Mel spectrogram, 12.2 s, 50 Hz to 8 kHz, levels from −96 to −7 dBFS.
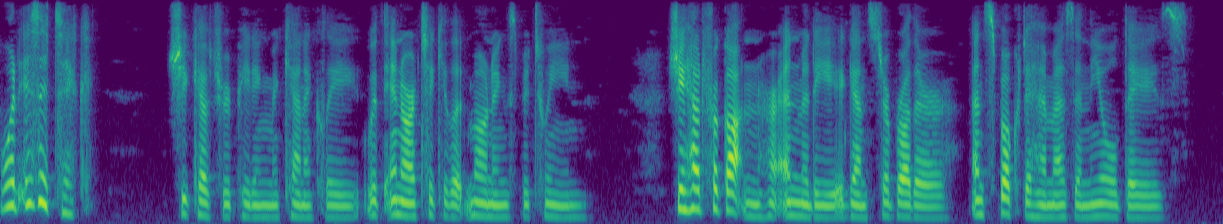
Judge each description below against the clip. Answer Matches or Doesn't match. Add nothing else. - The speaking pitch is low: Doesn't match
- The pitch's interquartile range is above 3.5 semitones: Doesn't match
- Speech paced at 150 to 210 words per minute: Doesn't match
